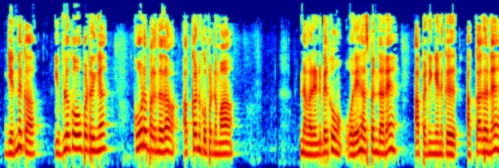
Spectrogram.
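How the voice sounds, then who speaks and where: A woman's voice: sits high, steady tone, brisk, pauses often, a bit bright. A woman voicing a scheming young cartoon villainess who swapped a baby, sly and mocking. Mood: taunting. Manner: sly, taunting, mocking politeness. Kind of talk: cartoon voice acting.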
